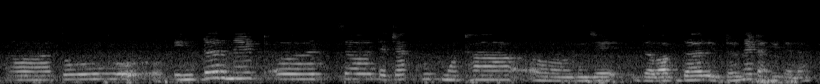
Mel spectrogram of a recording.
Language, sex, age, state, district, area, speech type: Marathi, female, 45-60, Maharashtra, Pune, urban, spontaneous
